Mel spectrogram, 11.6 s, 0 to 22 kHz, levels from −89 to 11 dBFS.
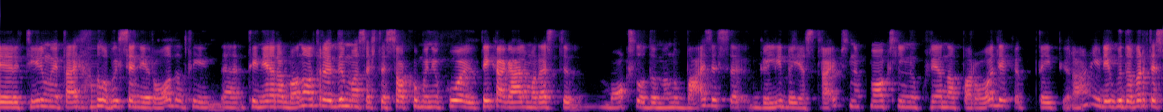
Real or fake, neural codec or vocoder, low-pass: real; none; 7.2 kHz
